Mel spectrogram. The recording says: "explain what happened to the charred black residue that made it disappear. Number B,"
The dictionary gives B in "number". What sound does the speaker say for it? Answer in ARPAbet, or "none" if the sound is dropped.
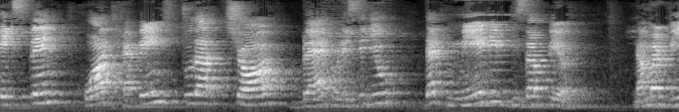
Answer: B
